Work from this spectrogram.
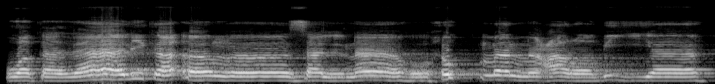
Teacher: تنوین میں اظہار حقیقی ہوگا، تنوین کو ظاہر کر کے جلد پڑھیں گے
